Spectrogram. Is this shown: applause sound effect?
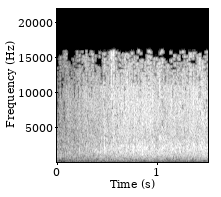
yes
